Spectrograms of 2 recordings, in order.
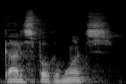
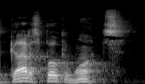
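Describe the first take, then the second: First: Said in the usual way. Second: God has spoken once, read out louder and firmer; stress on God. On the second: Shown as a demonstration. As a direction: lean on God as scripture. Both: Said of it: "there's an emphasis here".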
